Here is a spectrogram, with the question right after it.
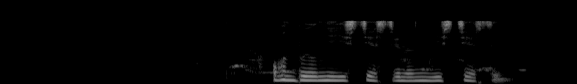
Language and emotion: Russian, neutral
